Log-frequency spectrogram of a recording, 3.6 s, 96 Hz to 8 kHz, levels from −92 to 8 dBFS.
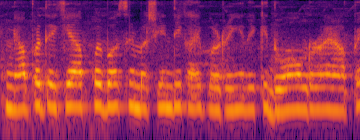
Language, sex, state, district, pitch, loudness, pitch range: Hindi, female, Jharkhand, Jamtara, 260 Hz, -17 LUFS, 255-275 Hz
